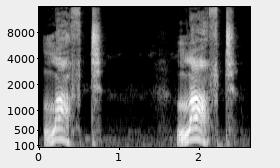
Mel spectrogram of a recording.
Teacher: the last letter takes on the T sound instead of the D sound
